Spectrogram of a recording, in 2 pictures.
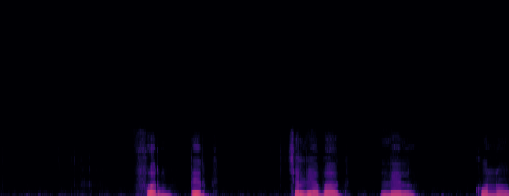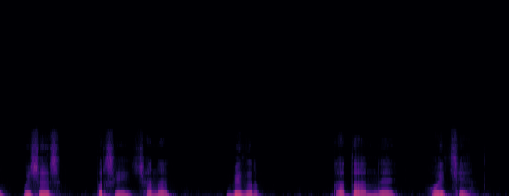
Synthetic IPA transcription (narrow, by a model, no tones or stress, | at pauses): pʰəɾm | ʈeɾk | t͡ʃəljabak | lel | koːno | wɪʃes | pəɾsit͡ʃʰanək̚ | beɡ | ɾa̰t̪ane | hoːjt̪̚t͡ʃʰe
